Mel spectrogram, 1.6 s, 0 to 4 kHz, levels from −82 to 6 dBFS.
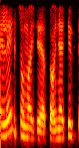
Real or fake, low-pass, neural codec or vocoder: real; 3.6 kHz; none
